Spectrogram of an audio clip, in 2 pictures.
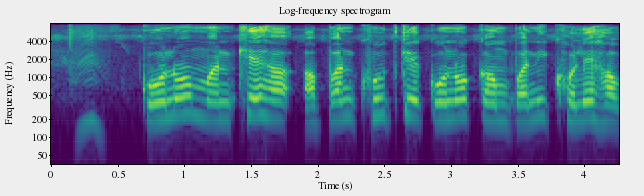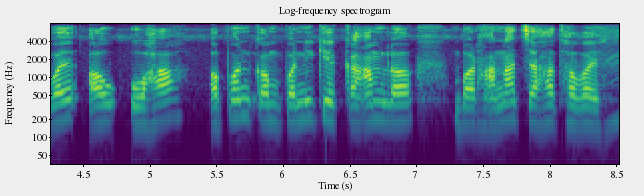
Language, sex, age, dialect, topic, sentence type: Chhattisgarhi, male, 18-24, Eastern, banking, statement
